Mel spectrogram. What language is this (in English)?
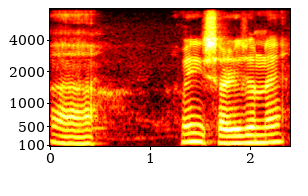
Assamese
